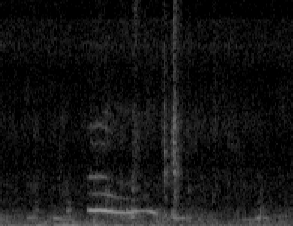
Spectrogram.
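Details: Warehouse cat family, a mother and her kittens at rest, gives one soft, smooth meow that holds level and then dips slightly, lasting about a second, in a quiet indoor room with faint background hum.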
